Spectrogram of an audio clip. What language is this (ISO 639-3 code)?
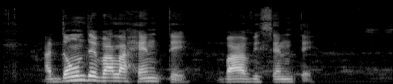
spa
